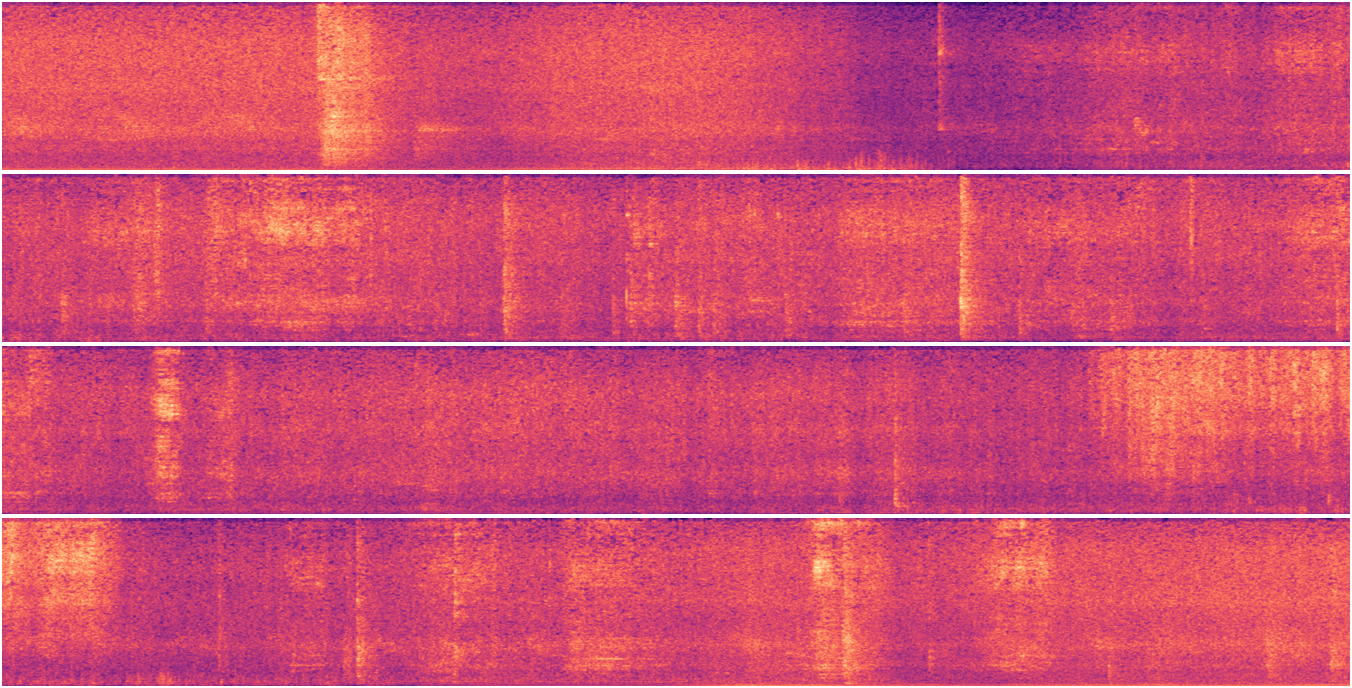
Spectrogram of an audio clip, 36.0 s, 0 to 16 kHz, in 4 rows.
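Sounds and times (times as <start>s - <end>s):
milking machinery humming: 0.0s - 35.9s
sharp mechanical clicks and clanks: 25.2s - 35.9s.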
